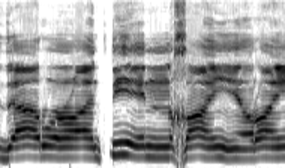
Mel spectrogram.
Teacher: Dzarratin ini malah tidak berdengung karena tanwin bertemu dengan kha, kita sebut dengan izhar, namanya izhar halqi.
